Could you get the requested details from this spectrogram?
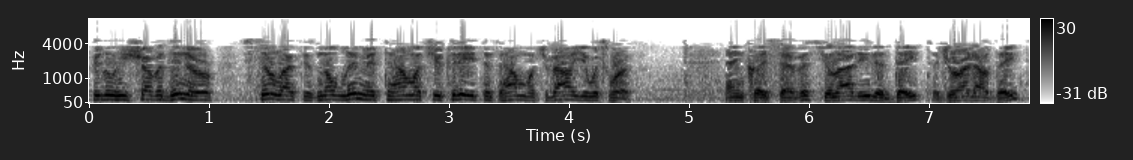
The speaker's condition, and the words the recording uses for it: No condition.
